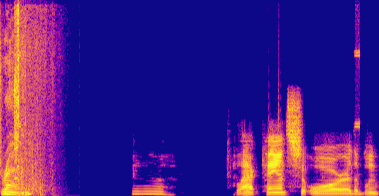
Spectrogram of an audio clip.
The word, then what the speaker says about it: Wren: It's Ren.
